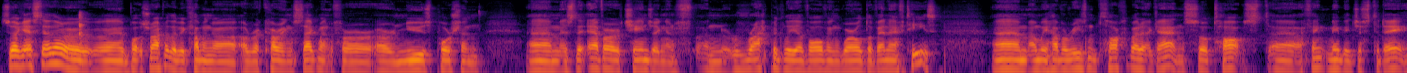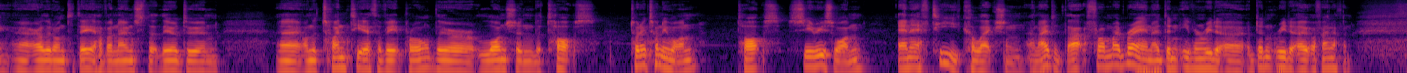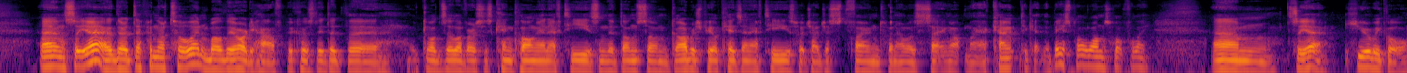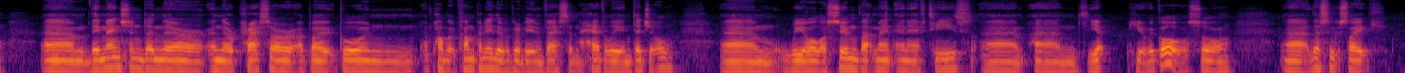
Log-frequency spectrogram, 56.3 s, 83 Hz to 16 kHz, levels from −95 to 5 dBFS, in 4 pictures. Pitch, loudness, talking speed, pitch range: 105 Hz, -30 LUFS, 200 wpm, 100-115 Hz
